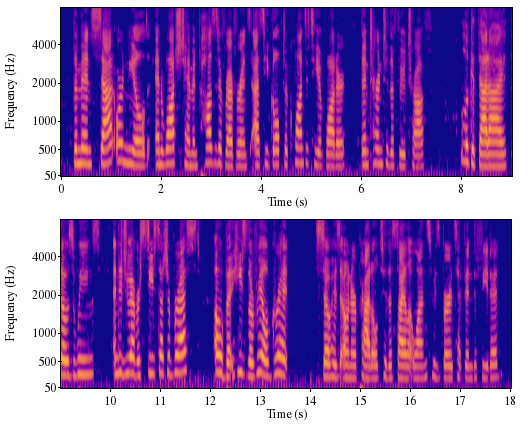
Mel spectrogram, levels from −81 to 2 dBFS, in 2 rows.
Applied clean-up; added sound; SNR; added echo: classical method spectral subtraction.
